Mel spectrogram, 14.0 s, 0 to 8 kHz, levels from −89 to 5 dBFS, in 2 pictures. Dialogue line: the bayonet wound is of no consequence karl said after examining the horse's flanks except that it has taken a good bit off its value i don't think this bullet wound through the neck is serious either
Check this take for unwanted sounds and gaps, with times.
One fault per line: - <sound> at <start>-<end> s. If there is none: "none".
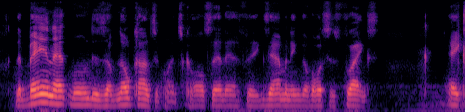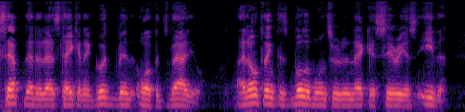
none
